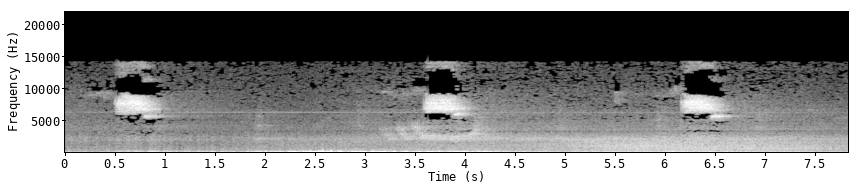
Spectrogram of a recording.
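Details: A blue-black grassquit gives its 'campainha' (bell) song, three brief, very high, sharp notes about every three seconds, over a low rumble of passing traffic.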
